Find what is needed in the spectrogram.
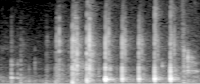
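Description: A plastic powder scoop tapping again and again on the rim of a plastic container, knocking protein powder out of it: a quick run of about a dozen light clicks starting about half a second in.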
